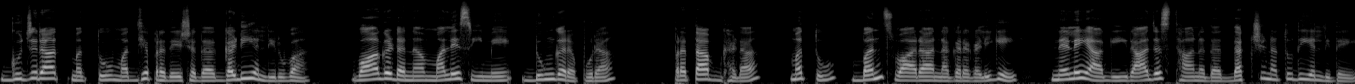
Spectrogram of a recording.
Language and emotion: Kannada, neutral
